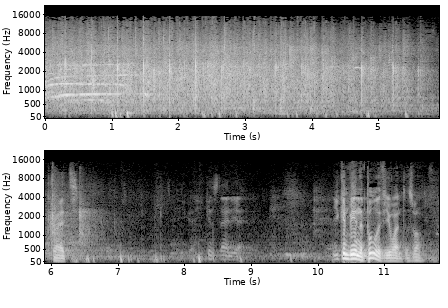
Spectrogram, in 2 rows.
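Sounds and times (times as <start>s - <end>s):
whistles and cheers: 0.0s - 1.8s
crowd applauding: 0.0s - 6.8s
speech: 6.0s - 6.6s, 8.6s - 9.0s, 10.2s - 11.7s.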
